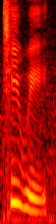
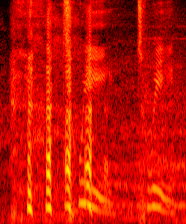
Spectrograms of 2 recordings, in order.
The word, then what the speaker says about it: Thuy: It's pronounced Tiwi. Twee. Is that Twee? Twee. See, I can't even read. Okay, Twee. So All sorry.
